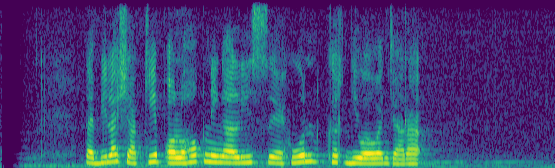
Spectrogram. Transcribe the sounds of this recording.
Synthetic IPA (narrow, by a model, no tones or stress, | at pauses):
nabilaʃakipɔlɔɦɔk̚niŋalisɛhunkɨrdiwawaɲt͡ʃaɾa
